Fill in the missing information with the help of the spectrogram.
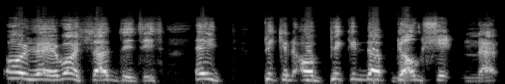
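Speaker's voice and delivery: high, loud hammed-up fake Australian banter; mock Aussie host. Mocking a radio host's family anecdote, in a loud, high fake Australian accent. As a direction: parody an Australian radio host's chummy chat. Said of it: "they talk, try to make out they have a personal life".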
